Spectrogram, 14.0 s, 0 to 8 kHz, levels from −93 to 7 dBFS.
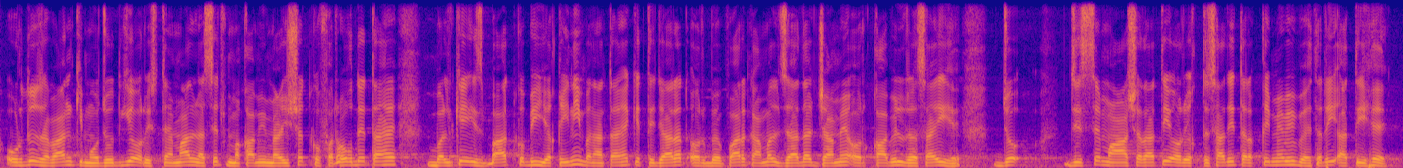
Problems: constant background noise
